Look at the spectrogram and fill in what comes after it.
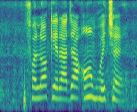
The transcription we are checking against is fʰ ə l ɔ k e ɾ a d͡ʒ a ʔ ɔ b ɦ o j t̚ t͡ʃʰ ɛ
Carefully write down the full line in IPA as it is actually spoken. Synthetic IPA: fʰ ə l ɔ k e ɾ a d͡ʒ a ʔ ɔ m ɦ o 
